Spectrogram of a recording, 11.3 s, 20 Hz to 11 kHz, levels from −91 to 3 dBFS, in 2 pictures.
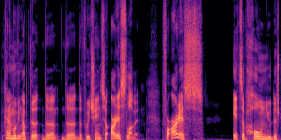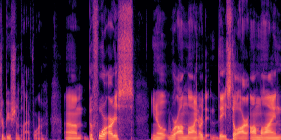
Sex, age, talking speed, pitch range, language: male, 20-39, 185 wpm, 105-135 Hz, English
